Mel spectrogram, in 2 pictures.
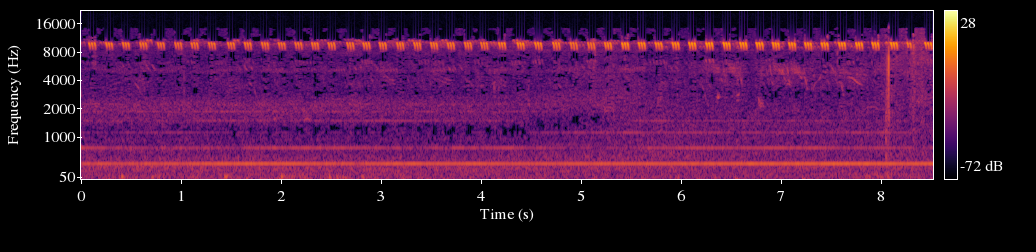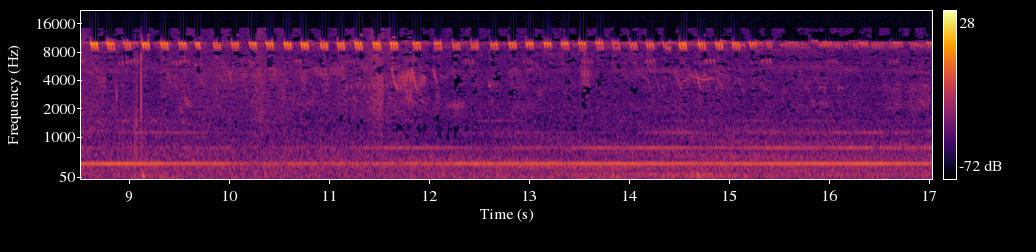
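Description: Insects, crickets by the sound, chirping in a fast, even, high-pitched pulse, several pulses a second, over a steady hum.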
